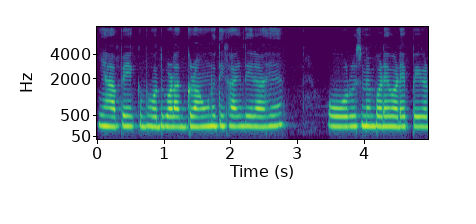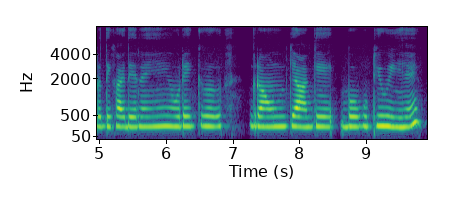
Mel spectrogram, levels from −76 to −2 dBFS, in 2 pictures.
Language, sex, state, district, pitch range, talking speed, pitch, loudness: Hindi, female, Bihar, Purnia, 235-240 Hz, 170 wpm, 235 Hz, -16 LUFS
